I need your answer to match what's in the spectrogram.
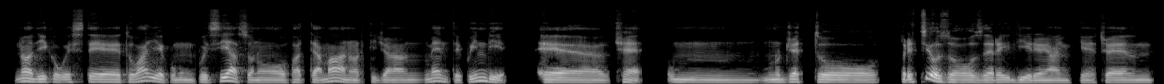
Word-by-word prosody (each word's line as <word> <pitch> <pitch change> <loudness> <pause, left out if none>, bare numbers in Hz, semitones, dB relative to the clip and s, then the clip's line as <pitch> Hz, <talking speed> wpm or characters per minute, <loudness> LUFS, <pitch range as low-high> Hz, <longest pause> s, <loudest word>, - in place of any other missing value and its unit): No, 140 +3 +3
dico 125 0 0
queste 115 0 +1
tovaglie 145 +8 +1
comunque 105 0 -3
sia 160 +9 +3
sono 100 -1 -2
fatte 110 +1 -3
a - - +2
mano 115 -2 +1
artigianalmente, 105 +4 -3
quindi, 125 - 0 0.3
ehm, 105 -2 +2
cioè - - -1 0.3
un 105 -2 -3
un 110 +2 -1
oggetto 110 -3 +1 0.2
prezioso 115 +1 +4
oserei 105 0 +1
dire 100 -1 0
anche, 95 0 -3
cioè, 100 0 0
mhmm, 100 0 -2
105 Hz, 120 wpm, -23 LUFS, 100-115 Hz, 0.3 s, prezioso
